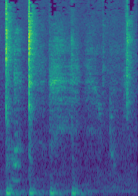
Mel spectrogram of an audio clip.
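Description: A rapid, regular series of sharp knocks, about three a second, from a toddler's hands slapping the cot's top rail. The knocks stop a little past a second in.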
